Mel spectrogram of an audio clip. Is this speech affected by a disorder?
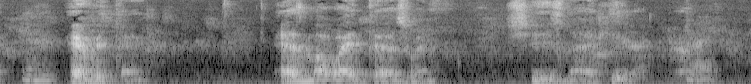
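Yes: ALS; onset left foot drop, then left leg weakness.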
